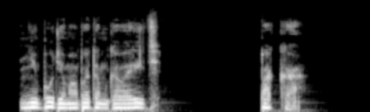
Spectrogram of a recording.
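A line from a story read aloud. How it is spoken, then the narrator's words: Chivalrous tenderness. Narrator (Russian): сказал он с чисто рыцарской нежностью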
